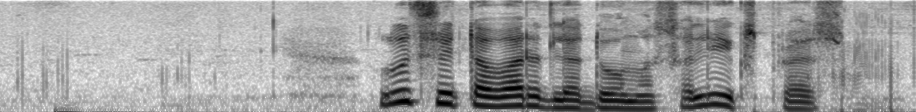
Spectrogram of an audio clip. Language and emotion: Russian, neutral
